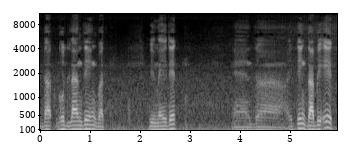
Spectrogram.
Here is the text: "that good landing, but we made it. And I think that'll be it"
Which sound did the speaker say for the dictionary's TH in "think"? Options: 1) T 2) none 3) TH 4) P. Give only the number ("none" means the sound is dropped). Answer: 1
